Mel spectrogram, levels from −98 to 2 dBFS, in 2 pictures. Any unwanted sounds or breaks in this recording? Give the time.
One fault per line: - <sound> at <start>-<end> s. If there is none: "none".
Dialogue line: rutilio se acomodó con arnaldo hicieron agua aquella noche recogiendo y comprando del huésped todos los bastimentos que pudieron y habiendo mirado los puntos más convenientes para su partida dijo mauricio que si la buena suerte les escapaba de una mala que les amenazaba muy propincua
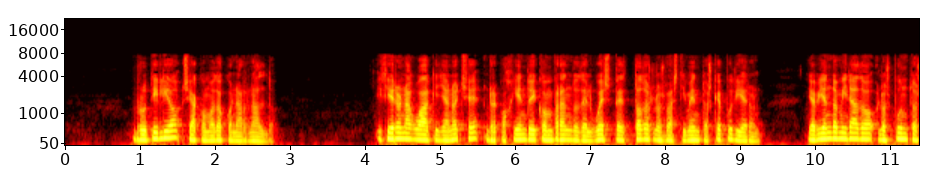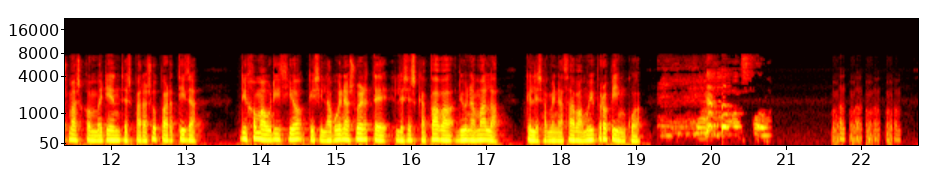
- laugh at 19.3-20.8 s
- laugh at 21.6-22.5 s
